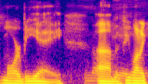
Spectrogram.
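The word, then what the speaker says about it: Morbier: like it's spelt more beer but it's actually pronounced more ba if you want to call it more beer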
